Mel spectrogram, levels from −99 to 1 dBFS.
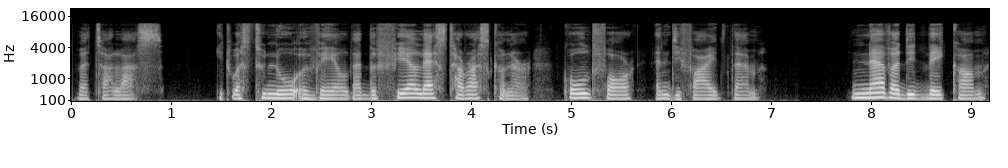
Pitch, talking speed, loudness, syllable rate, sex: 165 Hz, 130 wpm, -20 LUFS, 4.1 syllables/s, female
